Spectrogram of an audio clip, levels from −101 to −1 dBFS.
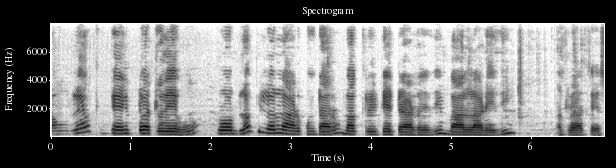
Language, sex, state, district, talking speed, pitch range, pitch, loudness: Telugu, female, Andhra Pradesh, Anantapur, 105 wpm, 180-245 Hz, 210 Hz, -15 LUFS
